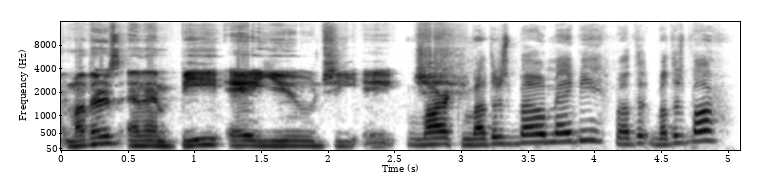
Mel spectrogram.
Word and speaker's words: Mothersbaugh: Mark Mothersbaugh, maybe? Mothersbaugh? That sounds like Mother's Bow. Yeah, BAUGH, I think is normally pronounced bow.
